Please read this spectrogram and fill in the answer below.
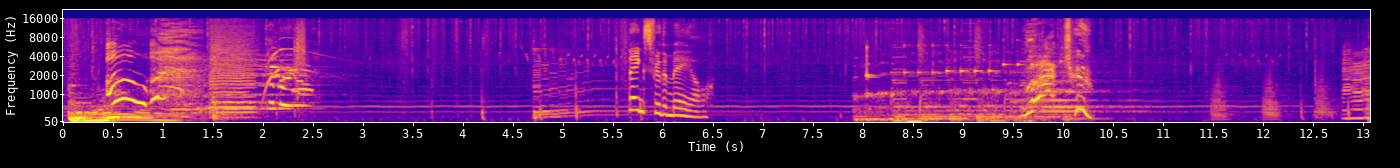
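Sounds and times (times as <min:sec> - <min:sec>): music: 0:00.0 - 0:01.1, 0:08.0 - 0:12.7
cartoon bug wings buzzing: 0:00.0 - 0:13.0.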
